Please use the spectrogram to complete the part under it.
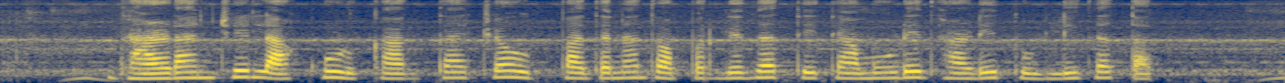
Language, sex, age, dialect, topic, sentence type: Marathi, female, 25-30, Varhadi, agriculture, statement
